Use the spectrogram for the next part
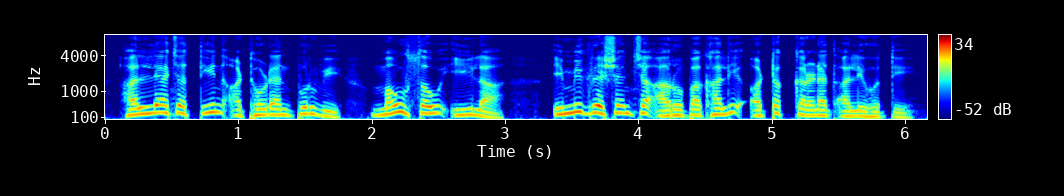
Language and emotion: Marathi, neutral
